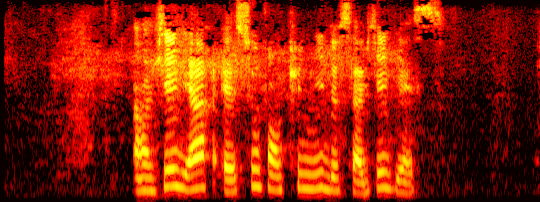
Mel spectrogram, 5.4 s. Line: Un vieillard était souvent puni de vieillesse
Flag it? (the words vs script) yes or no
yes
